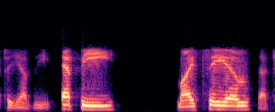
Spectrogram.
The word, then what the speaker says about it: epimysium: So you have the epimysium, that's how it's pronounced, epimysium, the muscle belly.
